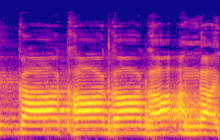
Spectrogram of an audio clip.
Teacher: जैसे कंठ से कौन सा बोला जाएगा, का वर्ग। ये जो पूरा का वर्ग है, जैसे का, खा, गा, घा, अंगा, ये सभी कहाँ से बोले जाएंगे, कंठ से बोले जाएंगे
